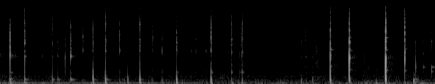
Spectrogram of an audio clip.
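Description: Long nails scratch and tap on a small, hollow, clear glass mason jar with a silver metal lid, held upside down and struck on both the glass and the lid. Short, sharp clicks and taps with quick decay arrive at an irregular pace over soft scratching, with a few louder, brighter taps near the end.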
